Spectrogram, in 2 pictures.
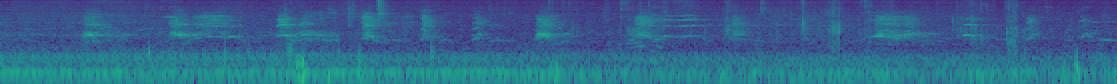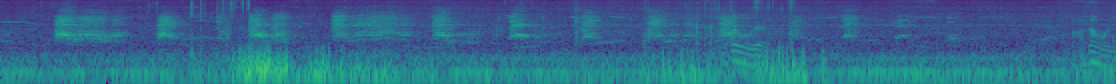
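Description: A dog barking and yipping repeatedly, short calls every second or so, over a steady low rumble, with a louder low burst about fourteen seconds in.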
